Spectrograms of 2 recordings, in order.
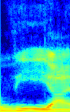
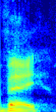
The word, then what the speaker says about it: VEI: So VEI is what I'm going with here. You were right with they. Okay, perfect. I'll remember that. VEI. Yeah, because I've often say to people it rhymes with they, but I want to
